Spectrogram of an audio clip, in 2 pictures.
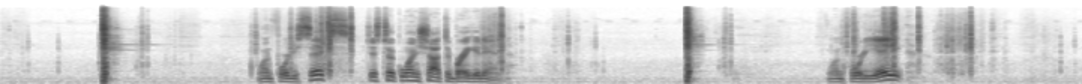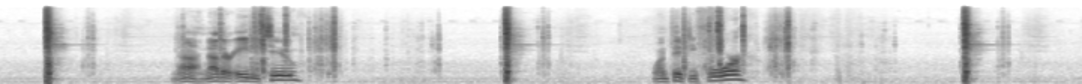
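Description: A toy blaster fires with a sharp snap, again and again.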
